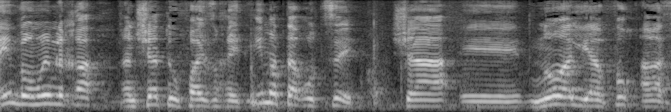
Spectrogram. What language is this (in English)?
Hebrew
